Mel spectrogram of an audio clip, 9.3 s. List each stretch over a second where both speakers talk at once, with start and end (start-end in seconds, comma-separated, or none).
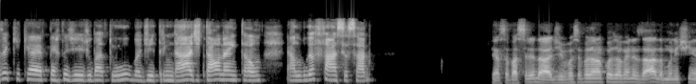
none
